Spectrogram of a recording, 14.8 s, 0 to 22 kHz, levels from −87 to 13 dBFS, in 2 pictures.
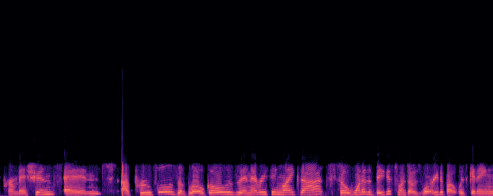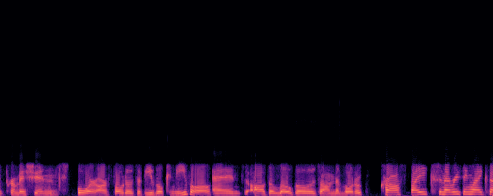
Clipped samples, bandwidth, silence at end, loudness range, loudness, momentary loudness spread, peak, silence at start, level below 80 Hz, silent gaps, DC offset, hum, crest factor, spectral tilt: under 0.1%; 3.9 kHz; 0 s; 1 LU; -21 LUFS; 4 LU; -2 dBFS; 0.05 s; -54 dBFS; none; under 0.1%; none; 20 dB; -8 dB/octave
